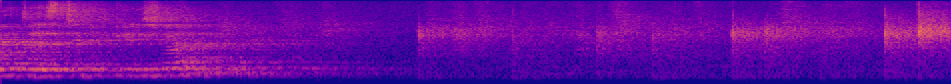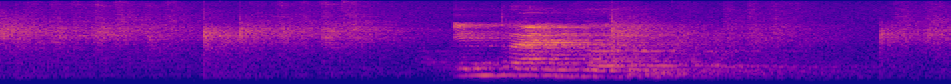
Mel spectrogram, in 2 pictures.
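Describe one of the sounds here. A woman speaks clearly and calmly, as if teaching.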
